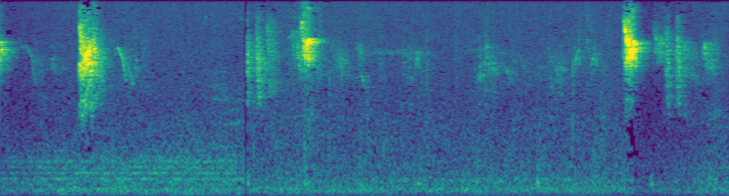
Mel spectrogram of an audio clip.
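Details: Eurasian tree sparrow, a wild bird living close to people, heard across the four seasons: three short, bright chirps, each well separated, at about one, three and six seconds, over a quiet background.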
